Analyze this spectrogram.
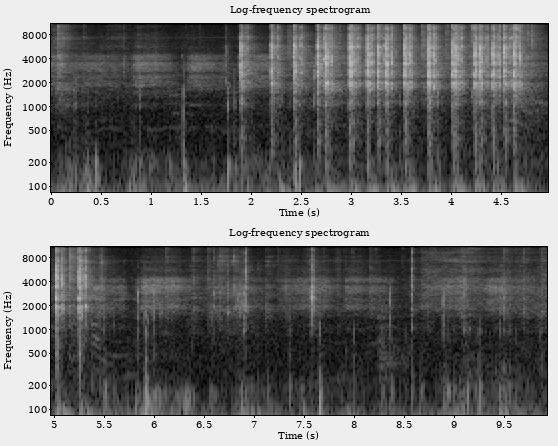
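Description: Airsoft pistols firing a rapid string of shots for about three seconds, starting about two seconds in, followed by scattered knocks.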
